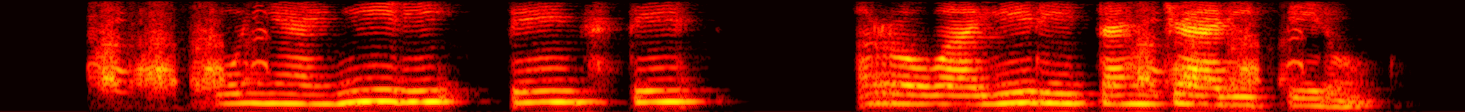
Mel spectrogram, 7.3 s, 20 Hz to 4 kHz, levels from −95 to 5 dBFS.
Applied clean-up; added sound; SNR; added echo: none; Bird / Fowl; 6 dB; reverberation time 0.2 s.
